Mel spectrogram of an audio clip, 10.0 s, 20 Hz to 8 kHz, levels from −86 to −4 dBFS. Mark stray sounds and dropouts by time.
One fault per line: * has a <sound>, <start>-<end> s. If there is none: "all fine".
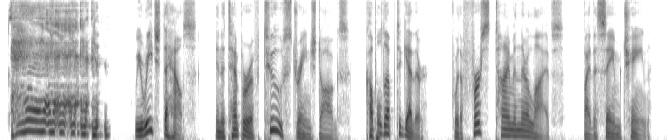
* has a laugh, 0.1-1.7 s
